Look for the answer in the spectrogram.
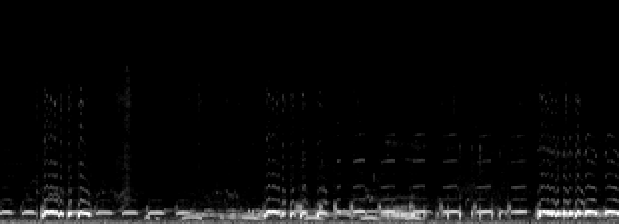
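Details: Local zebra doves singing in a group, used as a lure for doves that rarely sing: dense, rapid bubbling coo phrases with low arching coos woven between them.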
